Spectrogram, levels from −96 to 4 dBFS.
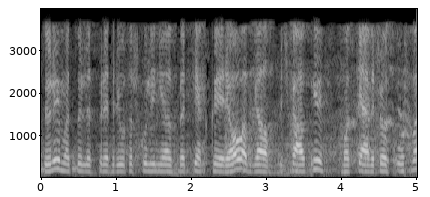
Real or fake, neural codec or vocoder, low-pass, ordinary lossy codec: fake; codec, 16 kHz, 8 kbps, FreqCodec, smaller model; 3.6 kHz; AAC, 16 kbps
